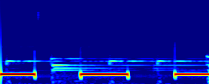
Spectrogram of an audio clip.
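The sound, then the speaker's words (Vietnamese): Telephone disconnect tone after a call is cut off: three loud, steady mid-pitched beeps, each about half a second long, separated by evenly spaced short gaps. “Điện thoại bị tắt ngay sau đó.”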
